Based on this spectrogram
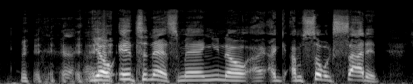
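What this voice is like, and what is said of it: Excited voice. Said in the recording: “I'm so excited, man. ... You can hear it in my voice.”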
